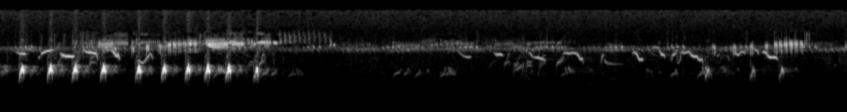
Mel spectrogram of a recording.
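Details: Close perched European bee-eater giving a fast series of loud rolling notes for three seconds, then quieter overlapping calls from others in flight. Larks and a corn bunting sing a high thin twittering throughout.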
